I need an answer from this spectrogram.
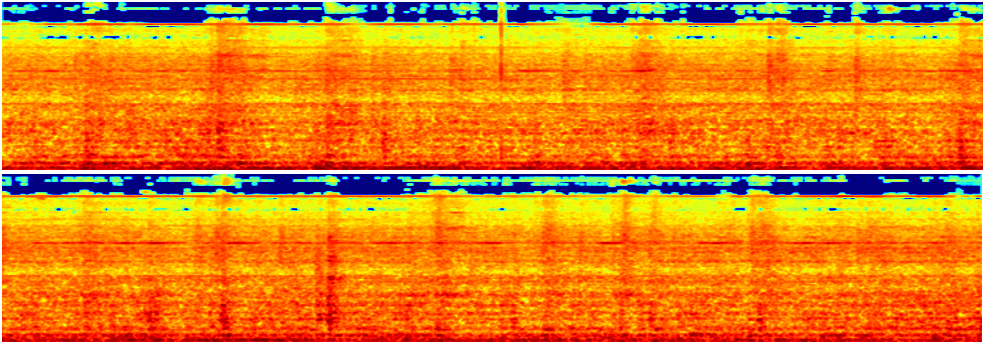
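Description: Train running along the track, heard from inside at its rear end: a steady rumble of wheels on rail with irregular clicks and knocks.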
